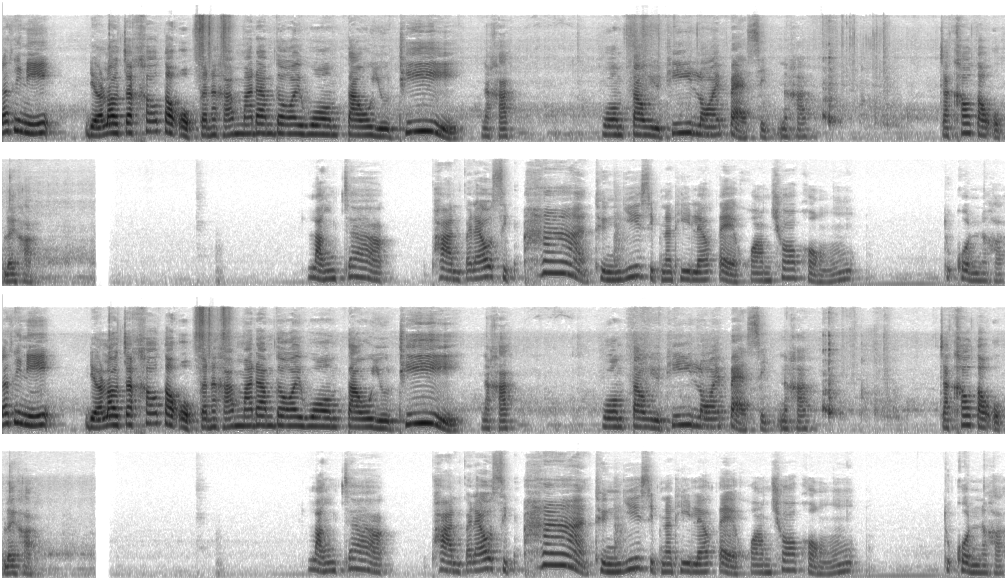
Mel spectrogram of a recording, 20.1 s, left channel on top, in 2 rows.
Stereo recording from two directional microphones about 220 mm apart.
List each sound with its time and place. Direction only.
0.0 s a woman's voice: centre (ahead or behind)
7.8 s speech: 15° right (ahead or behind)
9.3 s speech: 5° right (ahead or behind)
13.1 s a woman's voice: 10° left (ahead or behind); by 18.5 s 5° right (ahead or behind)
19.4 s speech: 15° right (ahead or behind)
